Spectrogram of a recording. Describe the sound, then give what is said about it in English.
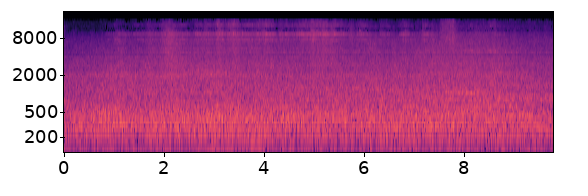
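A train rolls past on the rails with a steady, loud rumble that holds the whole time, broad rattling roar and faint metallic hiss on top, no voices. “The steel ran south and north, presumably, springing from some inconceivable source and shooting toward a miraculous terminus.”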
